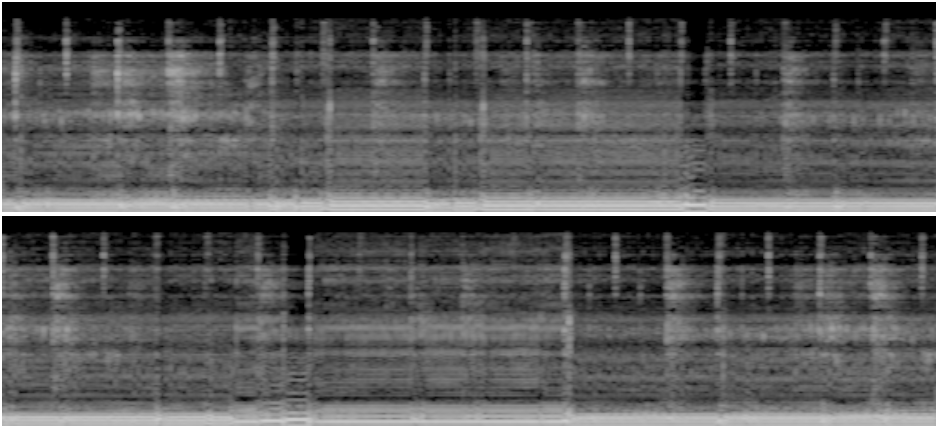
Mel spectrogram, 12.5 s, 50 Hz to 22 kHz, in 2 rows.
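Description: Two JBL Charge 4 portable speakers playing a bass-heavy track at full volume with the bass limiting (DSP) switched off: loud, deep bass notes that hold and shift pitch every second or two, with little above the low end.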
